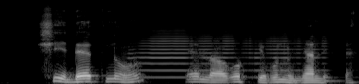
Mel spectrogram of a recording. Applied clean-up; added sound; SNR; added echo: neural mask model RNNoise.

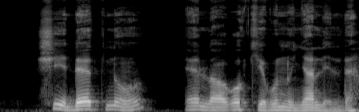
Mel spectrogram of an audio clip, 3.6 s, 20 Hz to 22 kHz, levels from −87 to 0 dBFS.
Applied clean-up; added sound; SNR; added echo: neural mask model Resemble Enhance denoiser.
